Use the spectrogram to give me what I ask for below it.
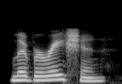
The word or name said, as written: liberation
